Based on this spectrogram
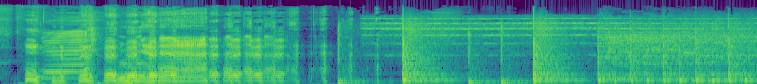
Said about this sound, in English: And the bell means the end of another class here at Video High.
